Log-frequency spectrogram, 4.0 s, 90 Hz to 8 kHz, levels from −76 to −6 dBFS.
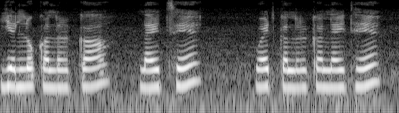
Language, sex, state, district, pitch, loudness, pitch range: Hindi, female, Arunachal Pradesh, Papum Pare, 255 Hz, -16 LUFS, 250-265 Hz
